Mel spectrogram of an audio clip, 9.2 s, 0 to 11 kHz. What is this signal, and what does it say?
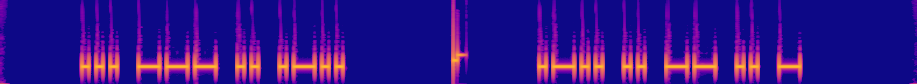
Morse code, heard as a keyed tone, about 17 wpm, 700 Hz. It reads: SOIL LIMIT
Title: Sentences from Top 1500 Words - New Word Drill Alt - 17wpm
